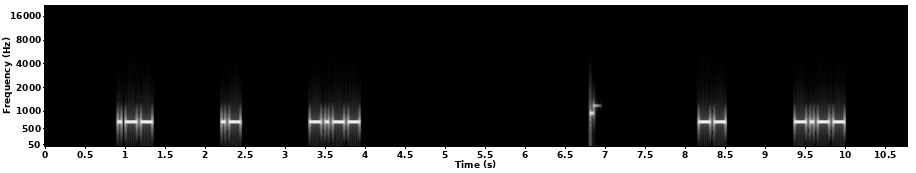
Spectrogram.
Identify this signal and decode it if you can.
Morse code, heard as a keyed tone, about 25 wpm, spaced as for 9 wpm, 700 Hz. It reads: WAY MY
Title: 6x Character Spacing - Top 100 Words - 25wpm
